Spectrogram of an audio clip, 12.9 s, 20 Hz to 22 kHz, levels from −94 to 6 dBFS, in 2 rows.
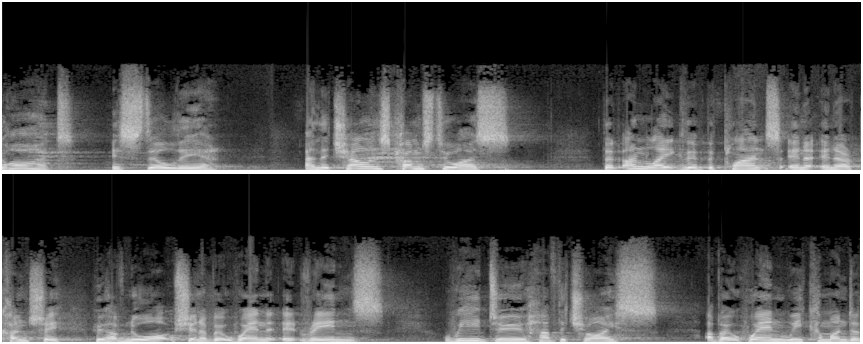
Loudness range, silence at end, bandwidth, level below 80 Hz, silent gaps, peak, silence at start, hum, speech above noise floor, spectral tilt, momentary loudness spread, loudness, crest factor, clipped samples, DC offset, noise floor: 1 LU; 0 s; 13.5 kHz; -52 dBFS; none; 0 dBFS; 0 s; none; 32 dB; -3.5 dB/octave; 7 LU; -13 LUFS; 14 dB; under 0.1%; 2%; -45 dBFS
